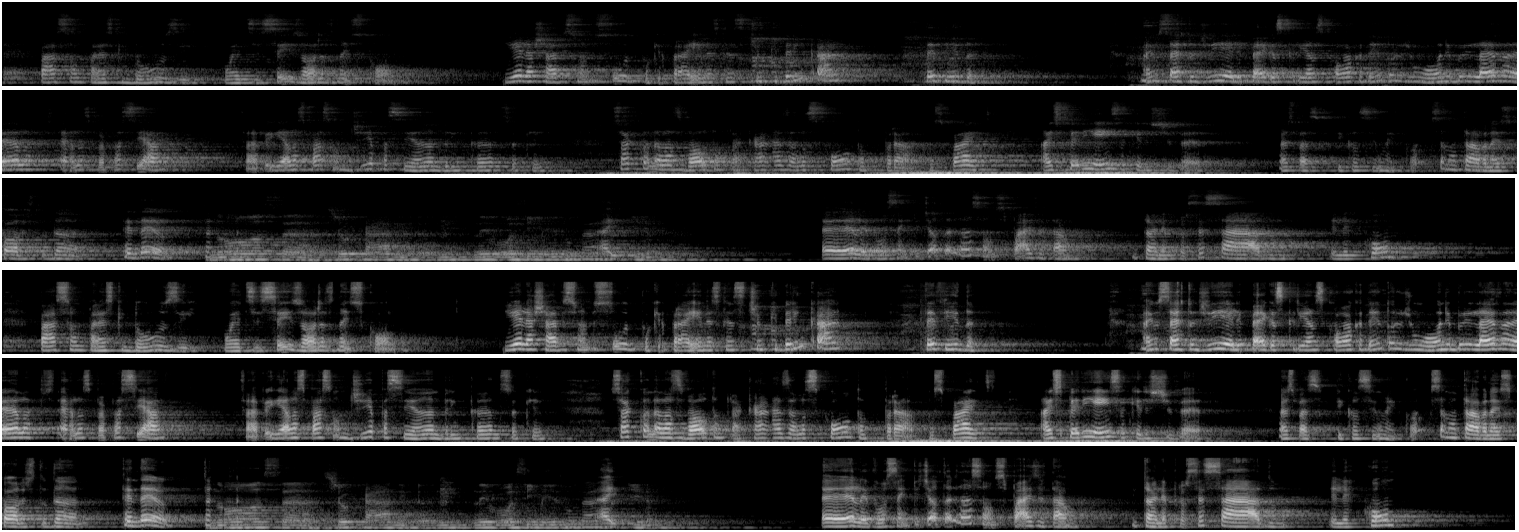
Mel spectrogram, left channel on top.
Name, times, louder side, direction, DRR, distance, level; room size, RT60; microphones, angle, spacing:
voice 1, 0.4-1.9 2.2-4.1 5.0-8.4 9.2-9.8 11.1-16.8 17.6-20.6 21.3-24.9 25.5-27.2 27.9-31.2 31.5-32.0 32.3-32.4 36.2-36.4 38.5-41.1 41.6-43.2 43.6-44.2, right 7 dB, 85° right, 15 dB, 0.3 m, -26 dB
sound 1, 6.9-8.3 8.9-10.0 11.2-12.2 13.6-14.5, right 1 dB, 65° right, 1.1 m, -42 dB
sound 2, 19.6-19.7 20.1-20.4 20.7-20.8 21.1-21.8 22.3-26.5, equal, 35° left, 1.9 m, -30 dB
voice 2, 32.3-36.9, right 1 dB, 40° right, 5 dB, 0.7 m, -34 dB
11.5 x 7.6 x 3.7 m, 2.5 s
head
